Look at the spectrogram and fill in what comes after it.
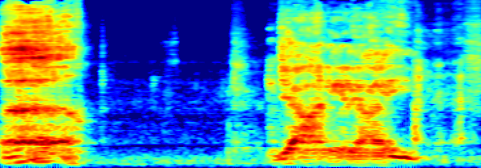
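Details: Random burps: a loud, brief voiced burp, a quiet pause, then a second drawn-out, throaty belch; ordinary burping.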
